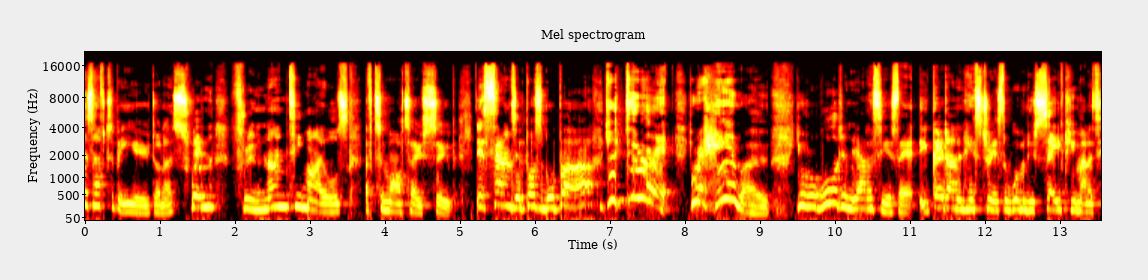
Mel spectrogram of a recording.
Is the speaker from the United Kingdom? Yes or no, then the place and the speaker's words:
yes; West Country, South West England, United Kingdom; We're both from the West Country on the southwest of England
